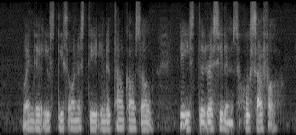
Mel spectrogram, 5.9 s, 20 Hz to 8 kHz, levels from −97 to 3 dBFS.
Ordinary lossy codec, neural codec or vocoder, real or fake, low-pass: none; codec, 16 kHz, 2 kbps, FreqCodec, smaller model; fake; none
